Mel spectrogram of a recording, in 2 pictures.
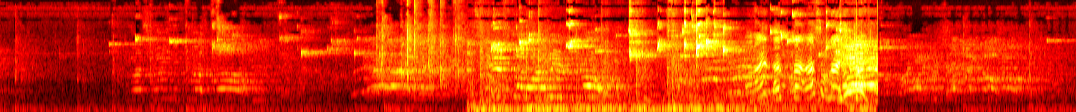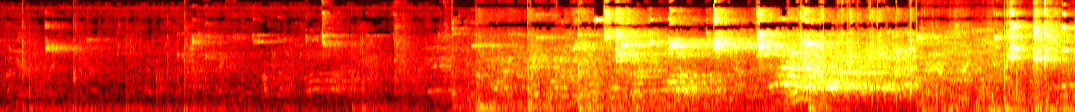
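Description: Basketball game sound in a gym: a ball bouncing on the hardwood court under indistinct shouting from spectators and players. The shouting swells loud twice, the first time cutting off suddenly about eleven seconds in.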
